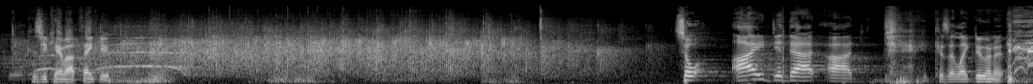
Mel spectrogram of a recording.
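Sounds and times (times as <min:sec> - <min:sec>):
audience applauding for a performer on stage: 0:00.0 - 0:06.8
speech: 0:00.3 - 0:01.6, 0:06.8 - 0:10.3.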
